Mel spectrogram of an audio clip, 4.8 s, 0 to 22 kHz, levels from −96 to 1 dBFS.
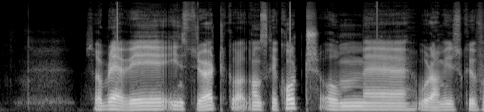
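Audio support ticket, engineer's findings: Bit error spikes at 1.17, 1.98, 2.90 and 3.77 s in the speech. Isolated sharp ticks, broadband and unrelated to the signal, peaking at about -7, -19, -7 and -13 dBFS. Probable flipped bit in memory or on a digital link, a power-of-two jump lasting only a sample or a few.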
